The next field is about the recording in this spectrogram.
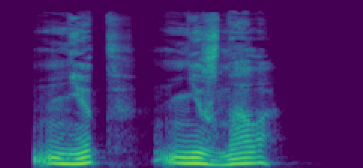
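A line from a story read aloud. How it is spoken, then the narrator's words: Quiet reply. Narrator (Russian): тихо ответила она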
